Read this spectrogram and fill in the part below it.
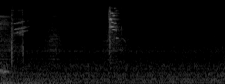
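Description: A short electronic beep sounds.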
